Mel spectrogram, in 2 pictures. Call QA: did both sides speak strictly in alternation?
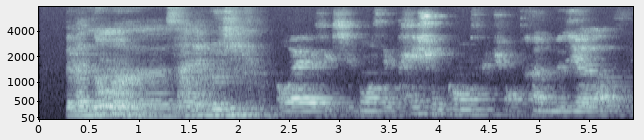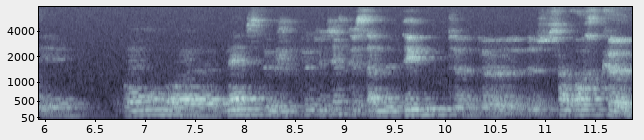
Yes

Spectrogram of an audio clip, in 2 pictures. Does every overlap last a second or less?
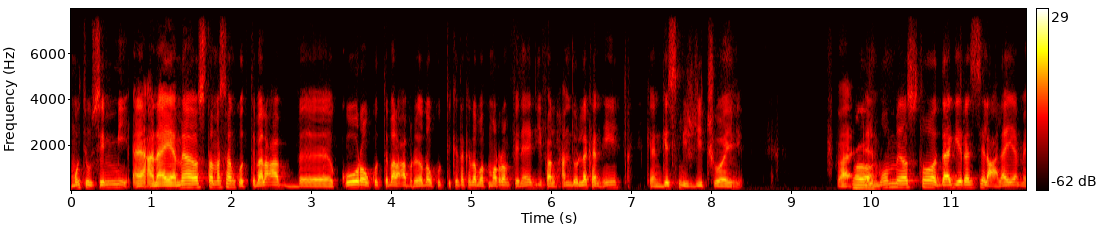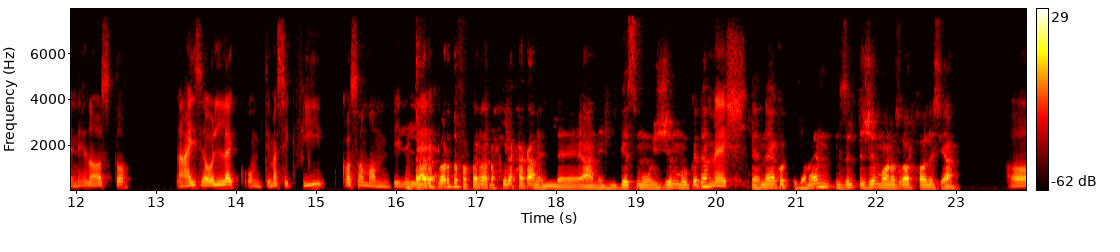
Yes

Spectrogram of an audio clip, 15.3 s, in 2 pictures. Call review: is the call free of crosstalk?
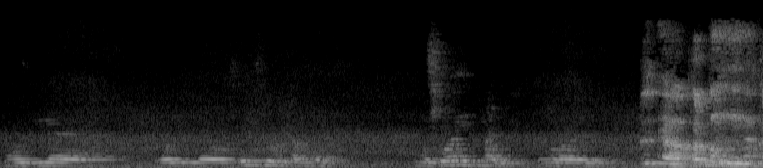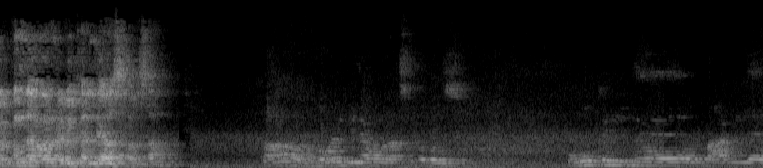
No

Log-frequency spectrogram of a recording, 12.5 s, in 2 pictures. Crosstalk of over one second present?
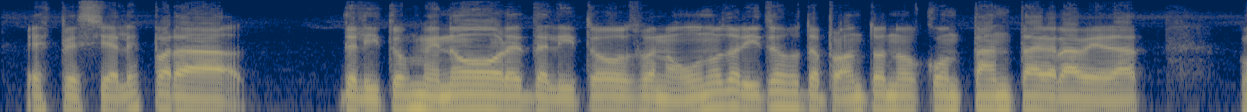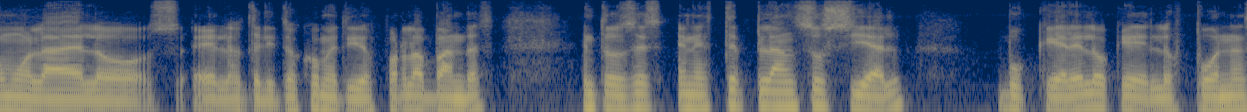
No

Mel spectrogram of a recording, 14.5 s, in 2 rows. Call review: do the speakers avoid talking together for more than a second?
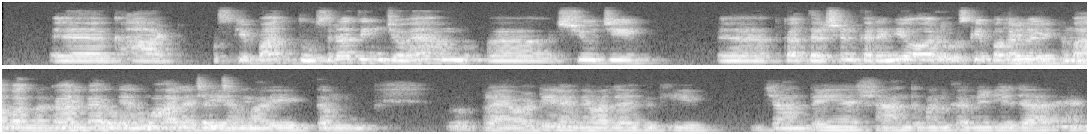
No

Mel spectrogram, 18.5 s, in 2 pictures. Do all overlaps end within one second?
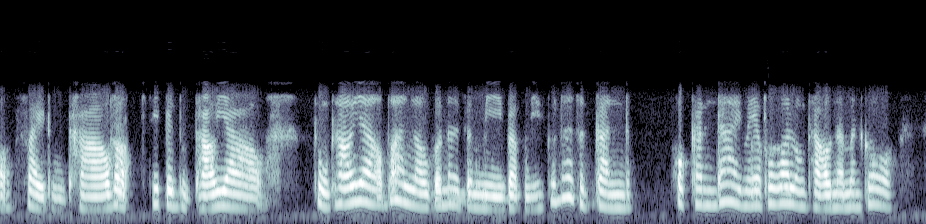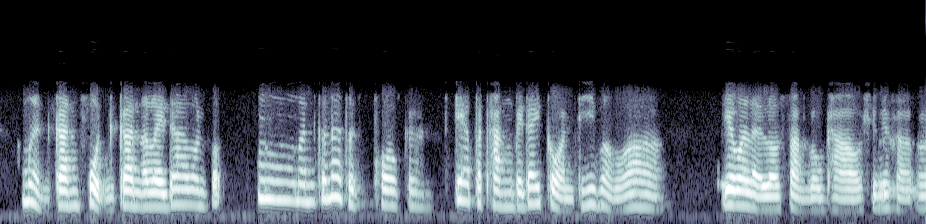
Yes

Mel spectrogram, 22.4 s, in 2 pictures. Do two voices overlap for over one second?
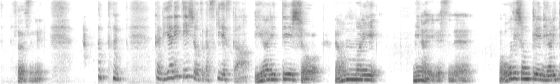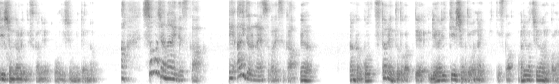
No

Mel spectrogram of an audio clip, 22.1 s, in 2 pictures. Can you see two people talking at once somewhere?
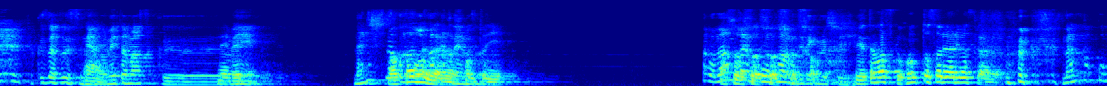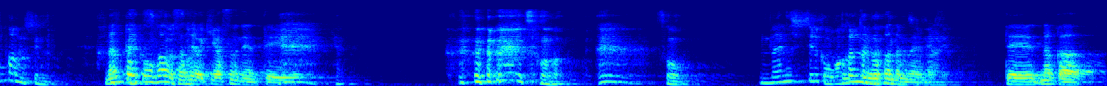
Yes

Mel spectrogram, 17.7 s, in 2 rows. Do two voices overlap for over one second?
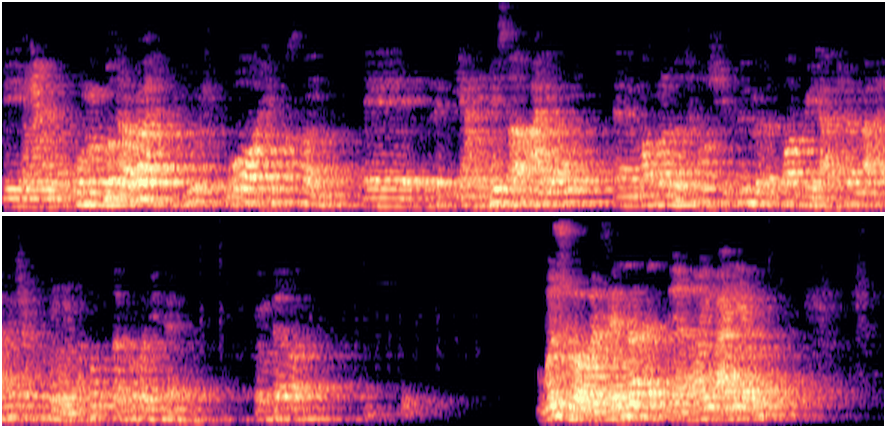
No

